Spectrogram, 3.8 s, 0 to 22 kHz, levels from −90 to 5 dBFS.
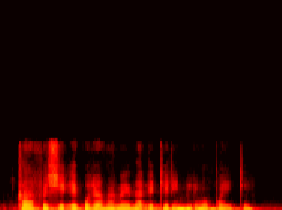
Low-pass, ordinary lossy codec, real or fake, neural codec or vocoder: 7.2 kHz; AAC, 48 kbps; fake; codec, 16 kHz, 0.5 kbps, FunCodec, trained on Chinese and English, 25 frames a second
